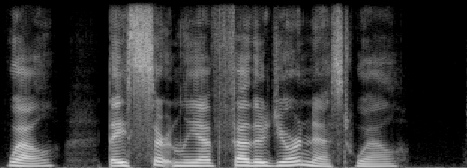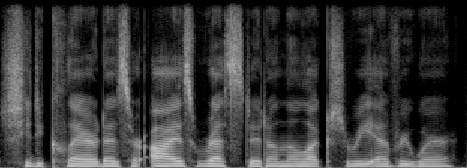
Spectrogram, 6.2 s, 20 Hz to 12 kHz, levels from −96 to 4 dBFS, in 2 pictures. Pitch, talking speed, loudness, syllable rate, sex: 185 Hz, 175 wpm, -20 LUFS, 5.8 syllables/s, female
